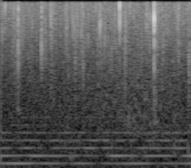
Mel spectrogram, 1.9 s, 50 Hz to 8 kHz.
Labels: {"label": "biophony, midshipman", "recorder": "SoundTrap 500"}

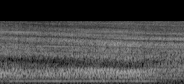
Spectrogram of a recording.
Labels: {"label": "anthrophony, boat engine", "recorder": "SoundTrap 300"}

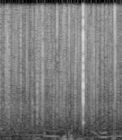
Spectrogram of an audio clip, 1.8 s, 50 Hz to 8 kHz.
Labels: {"label": "biophony, cascading saw", "recorder": "SoundTrap 600 or HydroMoth"}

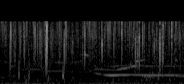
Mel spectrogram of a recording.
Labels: {"label": "biophony", "recorder": "SoundTrap 300"}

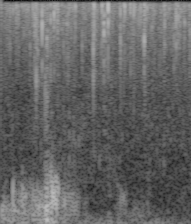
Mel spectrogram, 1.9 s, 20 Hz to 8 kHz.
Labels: {"label": "biophony, growl", "recorder": "SoundTrap 500"}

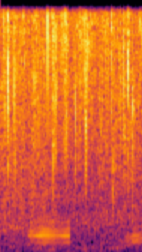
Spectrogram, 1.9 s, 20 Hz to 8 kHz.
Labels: {"label": "biophony, croak", "recorder": "SoundTrap 500"}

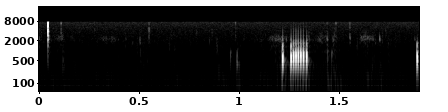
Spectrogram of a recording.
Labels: {"label": "biophony, knock croak", "recorder": "SoundTrap 300"}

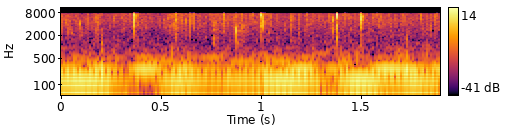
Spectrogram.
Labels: {"label": "biophony, midshipman", "recorder": "SoundTrap 500"}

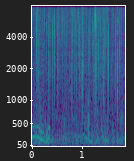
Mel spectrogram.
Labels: {"label": "biophony, cascading saw", "recorder": "SoundTrap 600 or HydroMoth"}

